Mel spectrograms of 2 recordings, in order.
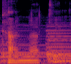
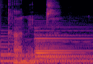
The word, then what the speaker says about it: khanate: Kind of like khanate, right? Khan. It's not khanate, it's khanate.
